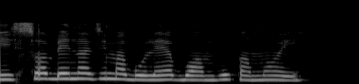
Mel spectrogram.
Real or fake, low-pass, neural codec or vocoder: fake; 7.2 kHz; codec, 16 kHz, 4.8 kbps, FACodec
